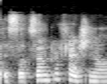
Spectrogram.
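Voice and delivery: ordinary talk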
